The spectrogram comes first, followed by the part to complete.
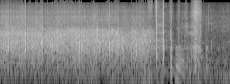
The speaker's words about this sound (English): So if everyone can give another round of applause for Peter Williams.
